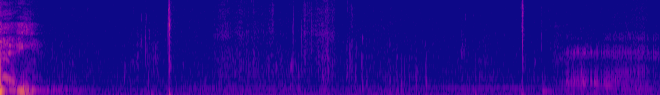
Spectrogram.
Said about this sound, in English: The bad thing about mics like this is that when you cough, it has that horrible reverberation. Forgive me.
